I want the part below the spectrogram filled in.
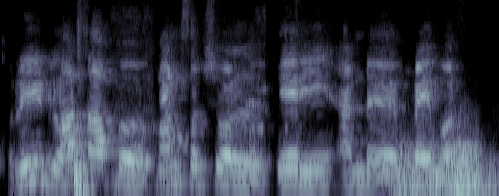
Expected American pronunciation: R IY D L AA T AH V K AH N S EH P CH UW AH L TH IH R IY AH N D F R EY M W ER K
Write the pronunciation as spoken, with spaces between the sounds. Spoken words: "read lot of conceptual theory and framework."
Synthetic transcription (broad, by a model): R IY D L AA T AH P K AH N S EH P CH UW AH L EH R IY AH N D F R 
